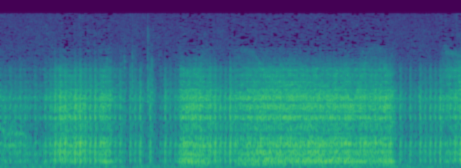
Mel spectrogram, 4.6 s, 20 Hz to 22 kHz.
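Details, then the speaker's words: PYE 39HC shortwave receiver on the AM broadcast band with the antenna in the wrong place: low, uneven putt-putt pulsing about four times a second under the hiss. Motorboating oscillation suspected, not confirmed. "so that that sound could be motor boating in the radio and that that really does sound like motor boating to me"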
